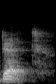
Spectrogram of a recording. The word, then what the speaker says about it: debt: Again, in the words doubt and debt, B is silent.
